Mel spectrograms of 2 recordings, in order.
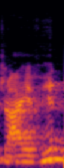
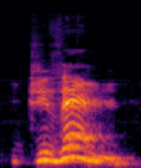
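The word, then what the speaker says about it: driven: এখানে বিপদ হয়ে যায় আমরা বেশিরভাগই ড্রাইভেন বলে ফেলি হ্যাঁ উচ্চারণটা হবে কিন্তু ড্রিভেন ড্রিভেন ড্রিভেন আচ্ছা নেক্সট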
